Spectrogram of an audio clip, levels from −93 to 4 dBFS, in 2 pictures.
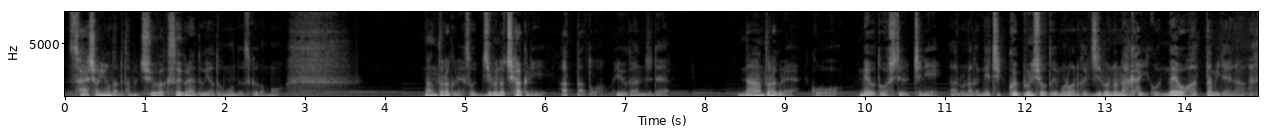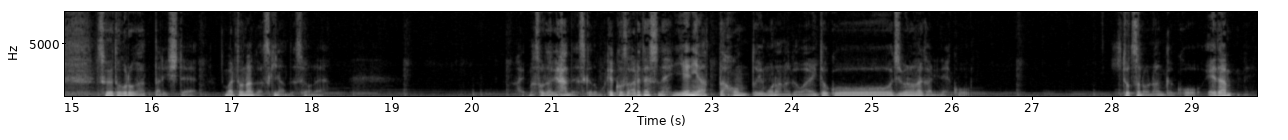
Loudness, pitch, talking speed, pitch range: -34 LUFS, 110 Hz, 385 characters per minute, 95-120 Hz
